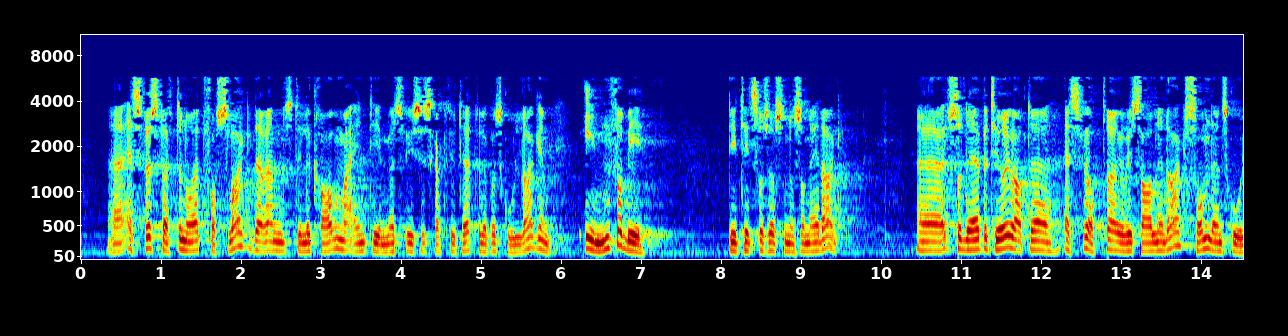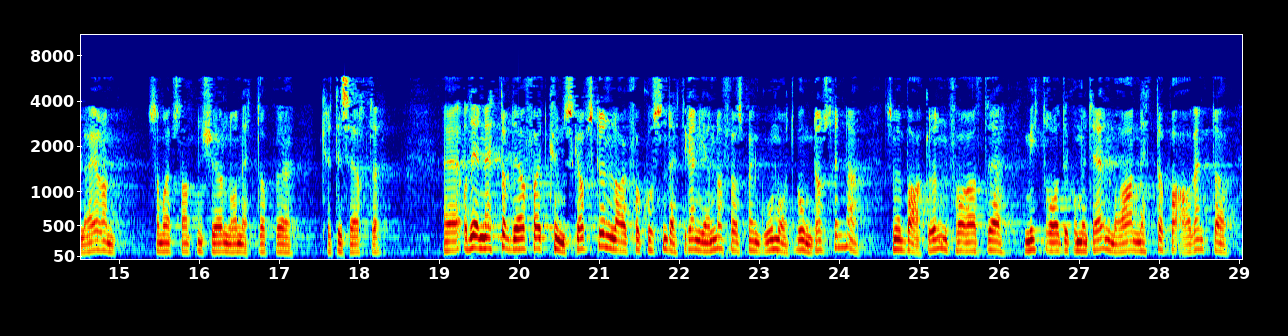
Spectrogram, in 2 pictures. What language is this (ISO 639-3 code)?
nob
